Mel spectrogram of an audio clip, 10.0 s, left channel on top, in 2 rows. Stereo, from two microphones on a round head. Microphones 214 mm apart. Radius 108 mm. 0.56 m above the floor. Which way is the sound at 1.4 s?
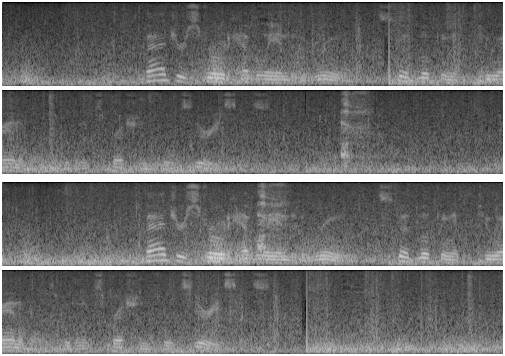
15° right (ahead or behind).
